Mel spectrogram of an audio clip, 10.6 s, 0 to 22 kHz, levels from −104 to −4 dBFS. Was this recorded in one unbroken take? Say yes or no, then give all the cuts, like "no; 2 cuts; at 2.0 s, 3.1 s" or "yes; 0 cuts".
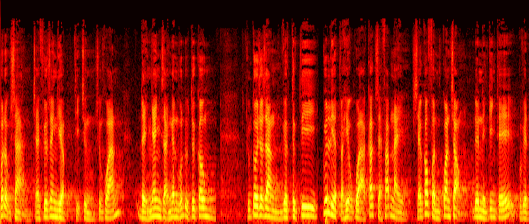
yes; 0 cuts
